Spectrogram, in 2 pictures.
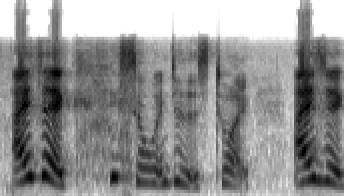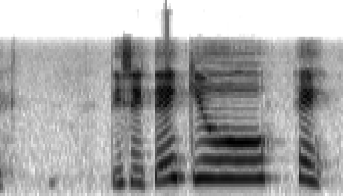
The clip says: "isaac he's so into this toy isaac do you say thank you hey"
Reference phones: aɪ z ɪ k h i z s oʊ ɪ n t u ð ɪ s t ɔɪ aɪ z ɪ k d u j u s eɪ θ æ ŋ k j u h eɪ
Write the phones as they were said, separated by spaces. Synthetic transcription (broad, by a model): aɪ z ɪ k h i s oʊ ɪ n t u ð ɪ s t ɔɪ aɪ z ɪ k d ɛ s eɪ t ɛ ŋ k j u h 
